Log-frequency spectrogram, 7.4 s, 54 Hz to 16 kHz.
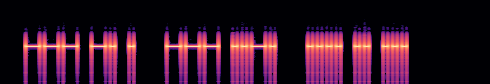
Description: Morse code, heard as a keyed tone, about 17 wpm, 700 Hz. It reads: ONE OF HIS
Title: Sets of 3 Words 17wpm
